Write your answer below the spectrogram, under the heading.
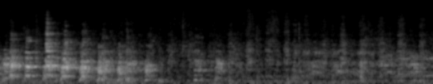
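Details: Tornjak, a Bosnian-Croatian livestock guardian dog, chilling in the shade, panting in quick breathy bursts of about three per second, loudest over the first second and a half, then softer and more irregular.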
